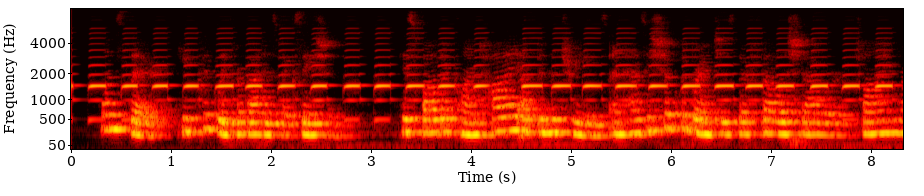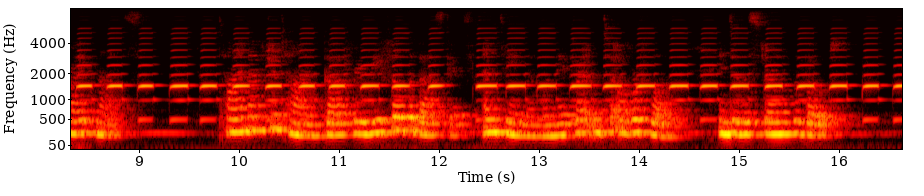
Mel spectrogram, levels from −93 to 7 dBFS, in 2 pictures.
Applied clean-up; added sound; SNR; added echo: none; Harmonica; 5 dB; reverberation time 0.7 s.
